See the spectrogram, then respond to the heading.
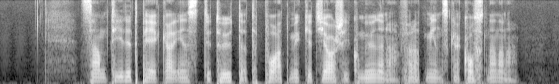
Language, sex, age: Swedish, male, 32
